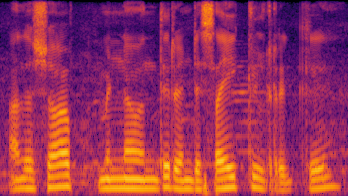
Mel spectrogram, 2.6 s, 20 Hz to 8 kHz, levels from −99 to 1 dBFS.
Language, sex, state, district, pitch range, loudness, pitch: Tamil, male, Tamil Nadu, Kanyakumari, 135-155 Hz, -16 LUFS, 140 Hz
